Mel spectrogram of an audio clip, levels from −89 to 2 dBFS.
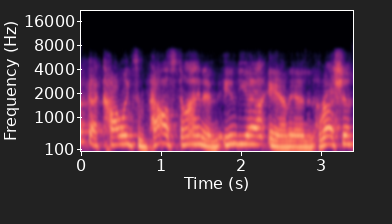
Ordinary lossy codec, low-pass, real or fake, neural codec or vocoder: AAC, 48 kbps; 7.2 kHz; real; none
